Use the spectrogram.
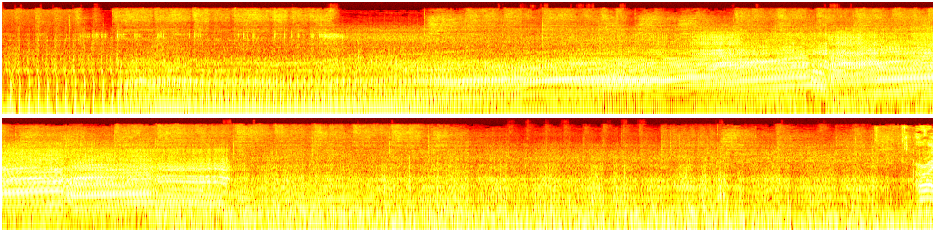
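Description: Ducati Diavel motorcycle ridden hard with the camera mounted on the bike, engine loud and close throughout, rising and falling through rapid revs and gear changes over steady wind rush.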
